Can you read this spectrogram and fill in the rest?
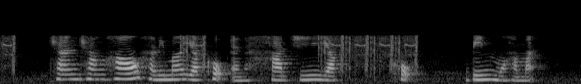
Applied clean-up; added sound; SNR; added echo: none; Camera; 16 dB; none.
